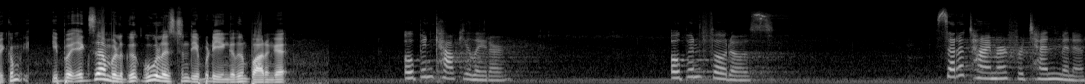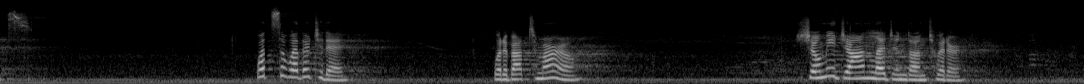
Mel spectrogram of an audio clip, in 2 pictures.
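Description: A young woman speaks short commands into a phone held close, heard through a microphone, with pauses between them.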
